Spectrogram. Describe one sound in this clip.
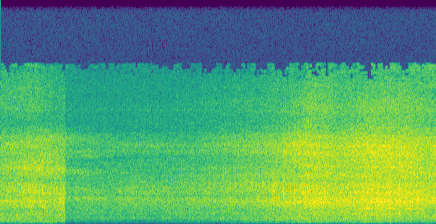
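A train approaches and rushes past with a loud rumble.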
